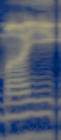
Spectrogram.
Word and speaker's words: maaii: to solve so actually the word may is coming from the Chinese word and which pronounce mayi in mentoring and the reason is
